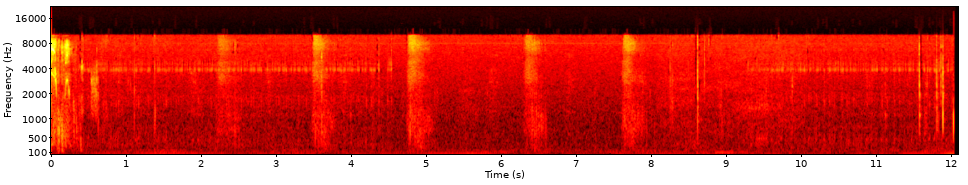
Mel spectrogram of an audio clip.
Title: Coughing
